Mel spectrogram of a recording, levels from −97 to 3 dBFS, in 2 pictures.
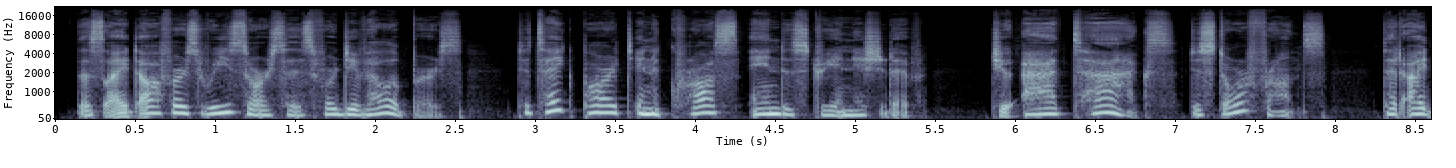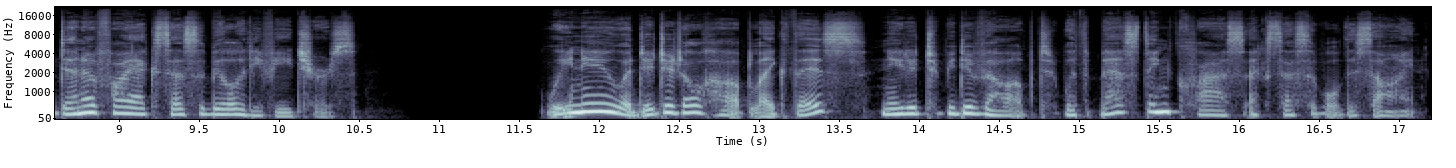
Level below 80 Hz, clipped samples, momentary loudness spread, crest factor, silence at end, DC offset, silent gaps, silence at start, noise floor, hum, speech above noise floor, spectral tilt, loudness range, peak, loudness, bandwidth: -62 dBFS; under 0.1%; 12 LU; 18 dB; 0.1 s; under 0.1%; 10.82-11.62 s; 0.15 s; under -90 dBFS; none; over 69 dB; -4.5 dB/octave; 5 LU; -4 dBFS; -22 LUFS; 18.5 kHz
